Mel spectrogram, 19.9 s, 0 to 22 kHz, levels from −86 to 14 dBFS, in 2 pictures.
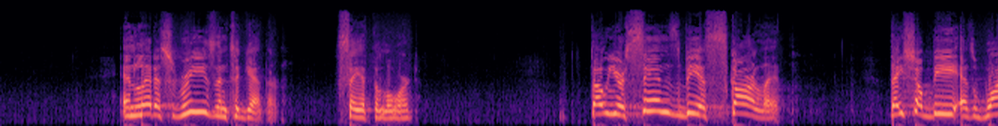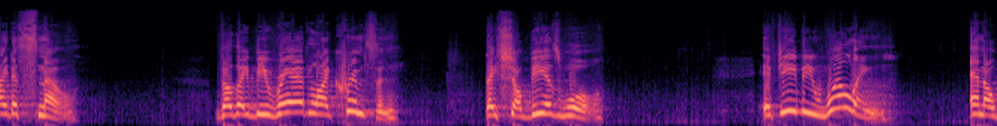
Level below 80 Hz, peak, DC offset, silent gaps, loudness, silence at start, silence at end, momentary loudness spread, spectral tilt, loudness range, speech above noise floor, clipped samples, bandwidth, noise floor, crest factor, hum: -54 dBFS; -2 dBFS; under 0.1%; none; -14 LUFS; 1.2 s; 0 s; 10 LU; -4.5 dB/octave; 3 LU; 51 dB; under 0.1%; 15.5 kHz; -64 dBFS; 14 dB; none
